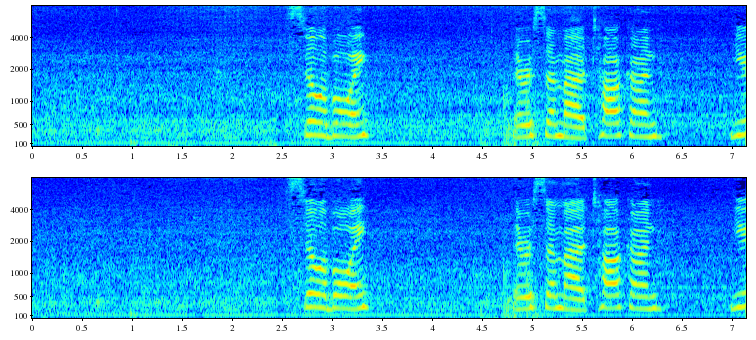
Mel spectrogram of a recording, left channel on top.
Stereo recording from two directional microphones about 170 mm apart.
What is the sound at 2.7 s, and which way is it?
Speech, 5° left (ahead or behind).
